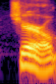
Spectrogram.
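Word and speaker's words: Sherrill: And in New Jersey, another moderate, uh, Representative Mikey Sherel, is that how you pronounce it? Charel. Cheryl, I thought Cheryl. Okay. um busted apart the coalition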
